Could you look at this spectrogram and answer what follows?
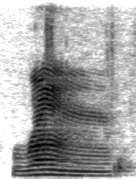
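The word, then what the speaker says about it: wrung: crew alright Krung Chung the W is silent rung all right oh are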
